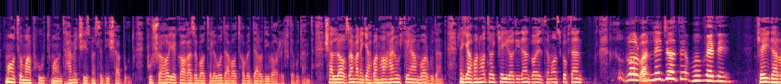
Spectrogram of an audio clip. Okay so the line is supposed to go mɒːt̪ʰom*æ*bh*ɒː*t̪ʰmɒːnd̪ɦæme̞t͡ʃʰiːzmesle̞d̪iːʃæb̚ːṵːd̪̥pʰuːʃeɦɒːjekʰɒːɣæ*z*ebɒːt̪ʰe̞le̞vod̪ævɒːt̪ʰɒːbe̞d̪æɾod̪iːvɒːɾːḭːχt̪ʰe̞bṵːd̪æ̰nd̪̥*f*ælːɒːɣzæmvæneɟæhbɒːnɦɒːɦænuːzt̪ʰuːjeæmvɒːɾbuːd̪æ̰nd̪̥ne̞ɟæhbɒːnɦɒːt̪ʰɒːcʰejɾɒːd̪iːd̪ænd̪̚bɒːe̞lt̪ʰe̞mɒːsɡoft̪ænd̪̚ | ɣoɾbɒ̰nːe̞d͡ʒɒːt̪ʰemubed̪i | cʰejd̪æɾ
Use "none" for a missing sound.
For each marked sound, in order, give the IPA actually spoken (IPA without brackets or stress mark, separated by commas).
æ, uː, z, ʃ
